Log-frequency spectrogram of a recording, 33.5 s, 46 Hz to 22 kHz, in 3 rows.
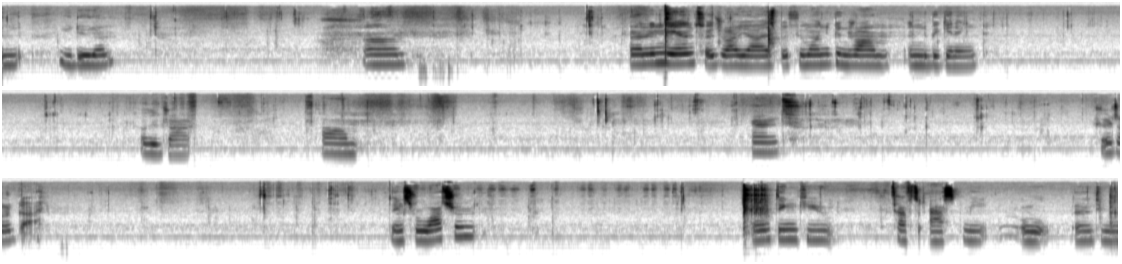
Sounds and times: Speech: 0.0 - 1.2, 3.6 - 4.1, 6.3 - 9.8, 12.6 - 13.1, 14.4 - 14.8, 18.7 - 19.2, 22.1 - 22.8, 26.2 - 27.2, 29.9 - 30.7, 31.3 - 33.5
Inside, small room: 0.0 - 33.5.

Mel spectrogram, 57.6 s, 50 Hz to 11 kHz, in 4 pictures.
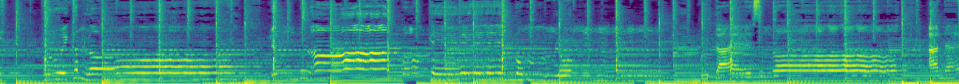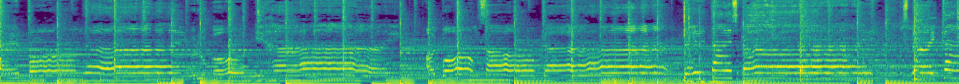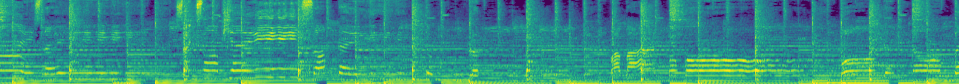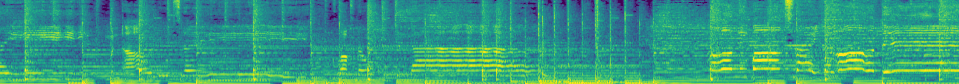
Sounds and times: Acoustic guitar: 0.0 - 57.5.

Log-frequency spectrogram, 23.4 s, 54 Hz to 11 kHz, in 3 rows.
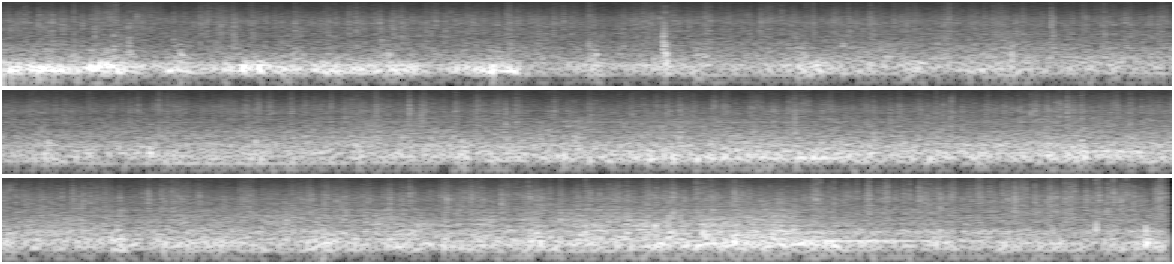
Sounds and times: Rain on surface: 0.0 - 23.4.

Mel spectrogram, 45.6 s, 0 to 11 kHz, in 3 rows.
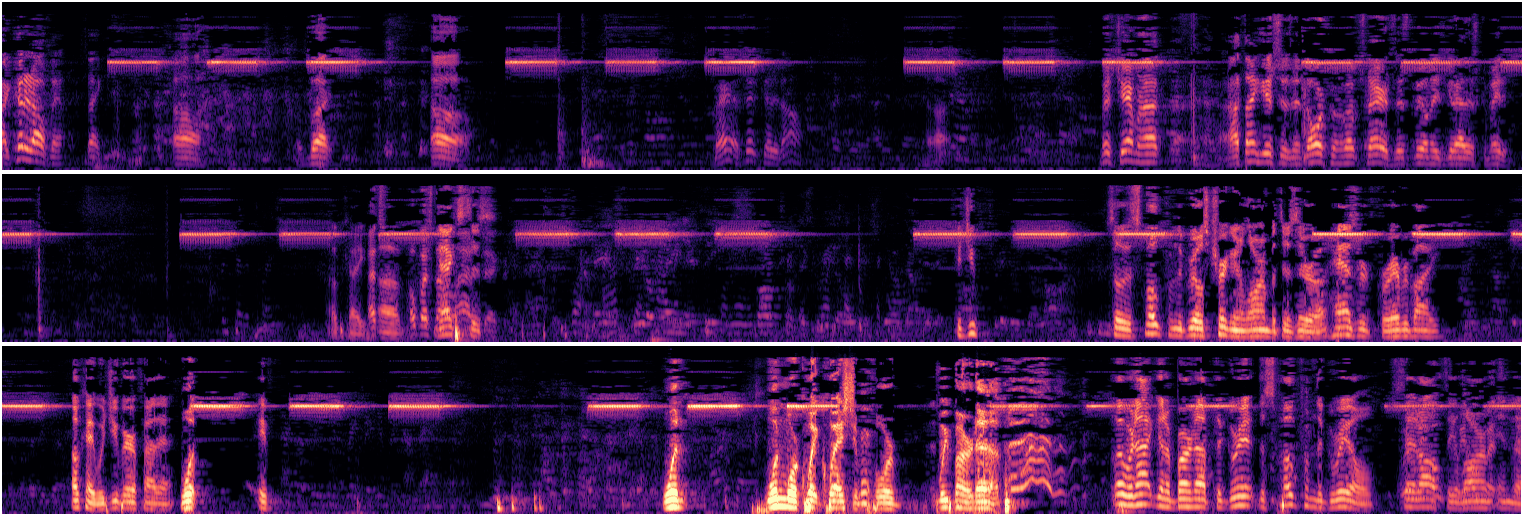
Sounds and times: Speech: 0.0 - 2.1, 3.0 - 3.3, 4.2 - 4.7, 6.2 - 15.0, 17.7 - 32.4, 35.4 - 45.5
Buzzer: 1.0 - 3.8, 5.0 - 7.8, 9.0 - 11.7, 13.0 - 15.8, 17.0 - 23.1, 24.3 - 27.0, 28.4 - 31.1, 32.2 - 35.2, 36.2 - 39.0, 41.2 - 42.9, 44.2 - 45.5.

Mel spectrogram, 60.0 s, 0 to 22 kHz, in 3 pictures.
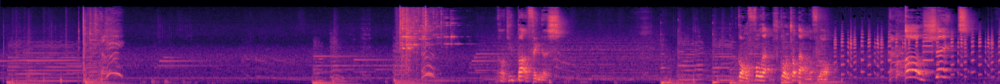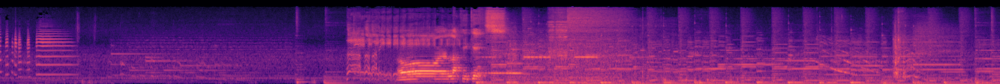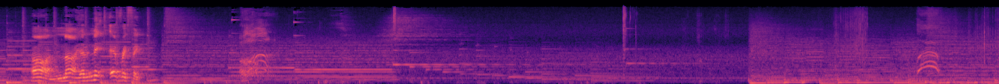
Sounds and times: Music: 0.0 - 54.0, 54.9 - 59.9.

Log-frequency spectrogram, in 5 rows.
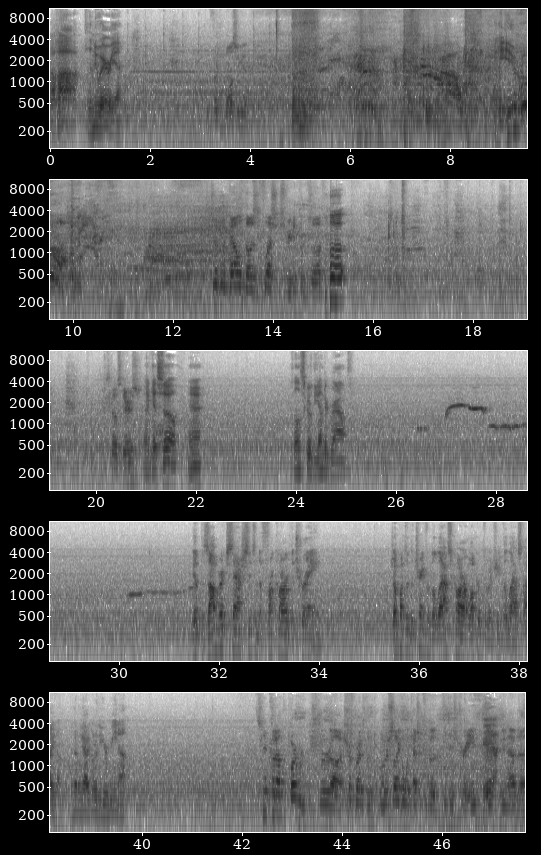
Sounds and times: Speech: 3.2 - 4.0, 8.9 - 10.0, 12.8 - 15.5, 23.9 - 25.2, 31.4 - 34.1, 35.4 - 39.8, 42.3 - 47.6.

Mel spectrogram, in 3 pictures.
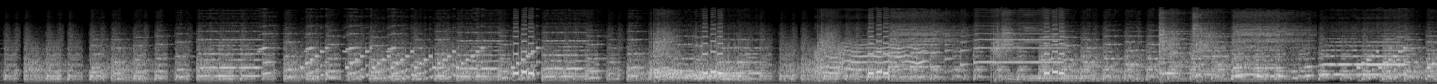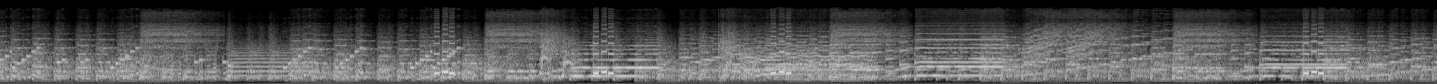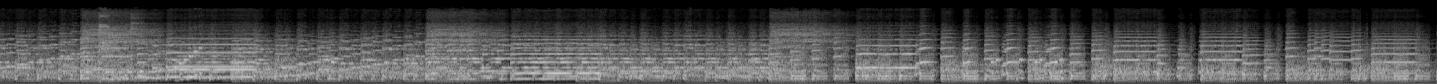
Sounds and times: Music: 0.0 - 43.1.

